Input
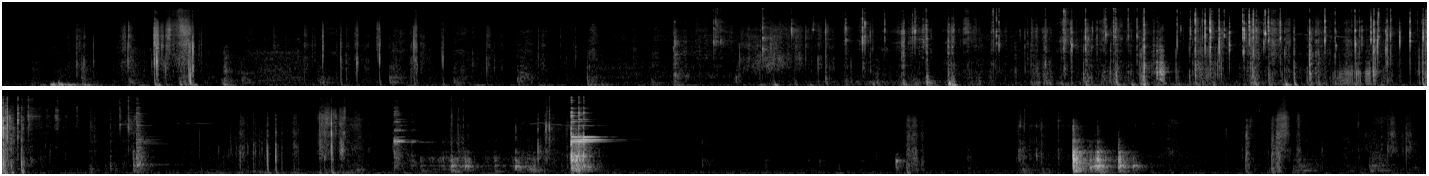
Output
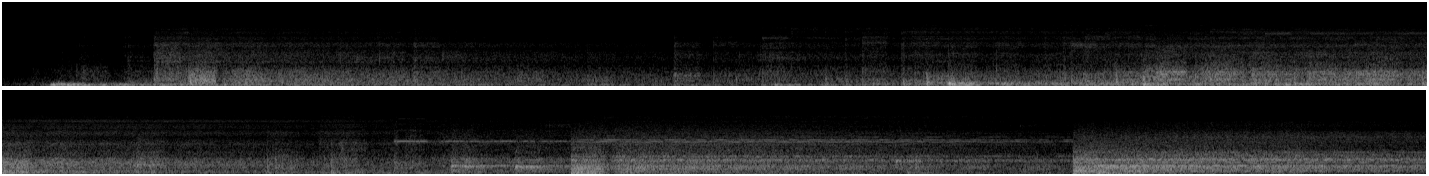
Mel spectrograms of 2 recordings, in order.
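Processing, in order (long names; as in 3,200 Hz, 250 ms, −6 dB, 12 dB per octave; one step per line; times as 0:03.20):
running median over 41 samples
0:03.87–0:05.21: frequency shifter +28 Hz
on a send: feedback delay with all-pass diffusion 528 ms, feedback 78%, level −7 dB
on the sum: reverb whose tail is shaped and stops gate 260 ms flat, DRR −1.5 dB
slew-rate limiting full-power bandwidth 9.2 Hz
level +2.5 dB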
